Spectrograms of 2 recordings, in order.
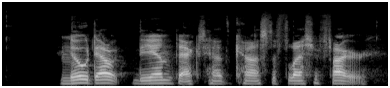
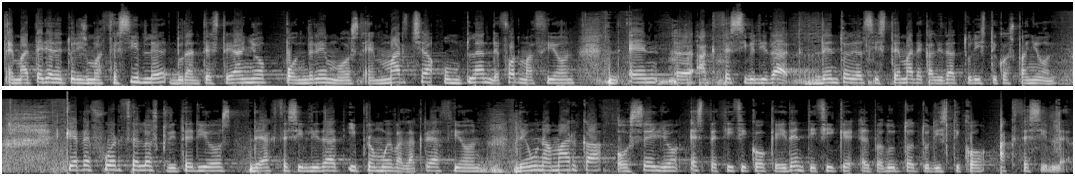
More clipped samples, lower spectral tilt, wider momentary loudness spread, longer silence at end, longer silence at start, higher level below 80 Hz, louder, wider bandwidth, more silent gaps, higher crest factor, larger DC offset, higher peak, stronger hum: neither; about the same, -4.5 dB/octave vs -4.5 dB/octave; first, 8 LU vs 4 LU; first, 0.2 s vs 0 s; first, 0.6 s vs 0 s; second, -68 dBFS vs -42 dBFS; second, -20 LUFS vs -16 LUFS; second, 12.5 kHz vs 16.5 kHz; neither; about the same, 18 dB vs 16 dB; neither; about the same, -2 dBFS vs 0 dBFS; neither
